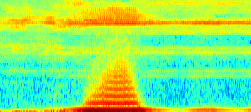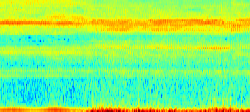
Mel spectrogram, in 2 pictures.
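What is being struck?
Nothing is struck.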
